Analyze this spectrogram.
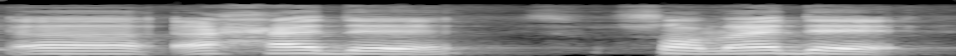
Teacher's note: دال کو پڑھ رہے ہیں لیکن اس کے اوپر حرکت نہیں پڑھنی ہے، تو ہم اس کی آواز کو ہلا کے پڑھیں گے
